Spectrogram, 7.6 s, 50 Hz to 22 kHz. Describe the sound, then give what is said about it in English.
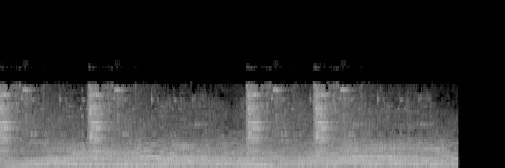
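Gideon's 300 men surround the Midianite camp in the dark: a dense crowd of men shouts over a steady, blaring trumpet tone, while three sharp smashes of breaking jars burst through the din at uneven intervals before it all cuts off abruptly. “When Gideon gave the signal, they blew their trumpets, smashed their jars, and shouted.”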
